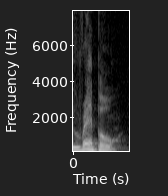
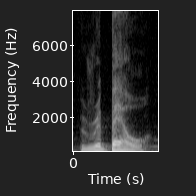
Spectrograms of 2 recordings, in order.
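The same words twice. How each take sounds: First: Rebel as a noun, REB-ul; stress on first syllable. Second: Rebel as a verb, reh-BEL; stress on second syllable. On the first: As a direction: punch the first syllable of rebel high, then drop. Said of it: "But for the noun". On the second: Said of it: "So the verb is". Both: Shown as a demonstration.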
